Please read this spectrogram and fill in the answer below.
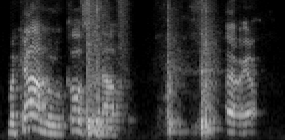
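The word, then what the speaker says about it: Mukuamu: I mispronounced his name earlier. Israel Mukamu. How do you say it? Israel Mukamu. Mukamu, close enough.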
